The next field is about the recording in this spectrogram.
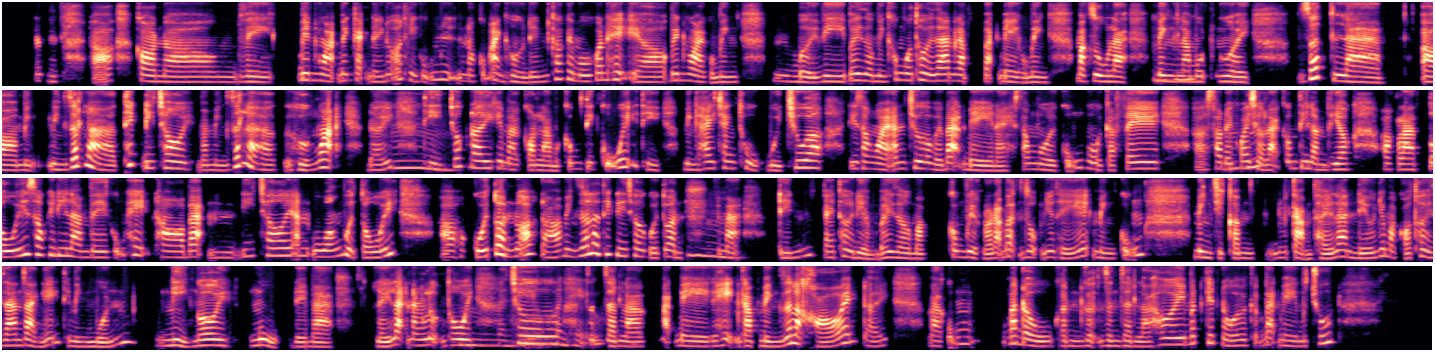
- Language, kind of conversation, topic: Vietnamese, advice, Vì sao tôi thường cảm thấy cạn kiệt năng lượng sau giờ làm và mất hứng thú với các hoạt động thường ngày?
- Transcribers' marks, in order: tapping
